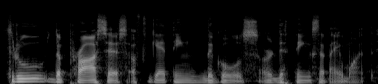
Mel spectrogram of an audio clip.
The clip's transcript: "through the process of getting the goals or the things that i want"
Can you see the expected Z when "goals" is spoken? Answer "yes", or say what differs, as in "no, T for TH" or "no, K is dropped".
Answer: no, S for Z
